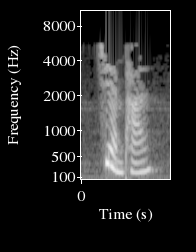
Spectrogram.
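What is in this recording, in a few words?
"键盘", Mandarin Chinese; hsk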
